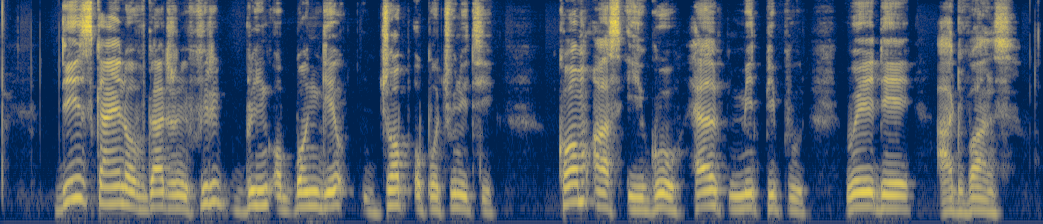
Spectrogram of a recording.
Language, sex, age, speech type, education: Nigerian Pidgin, male, 30-45, spontaneous, tertiary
